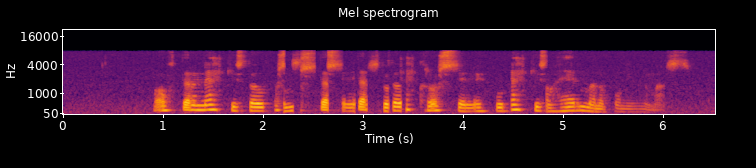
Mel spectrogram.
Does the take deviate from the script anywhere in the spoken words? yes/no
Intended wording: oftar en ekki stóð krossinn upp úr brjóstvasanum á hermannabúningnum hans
yes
